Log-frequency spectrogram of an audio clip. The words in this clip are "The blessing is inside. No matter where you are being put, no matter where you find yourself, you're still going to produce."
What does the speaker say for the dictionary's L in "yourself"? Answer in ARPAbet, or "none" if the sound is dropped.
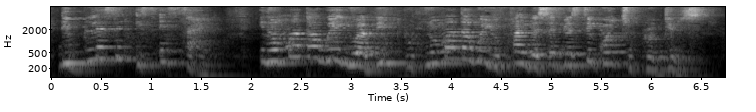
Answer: none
